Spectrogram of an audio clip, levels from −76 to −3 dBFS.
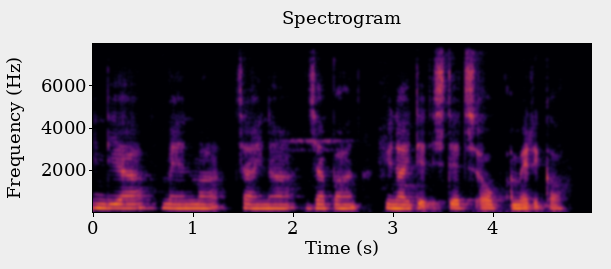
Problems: none marked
